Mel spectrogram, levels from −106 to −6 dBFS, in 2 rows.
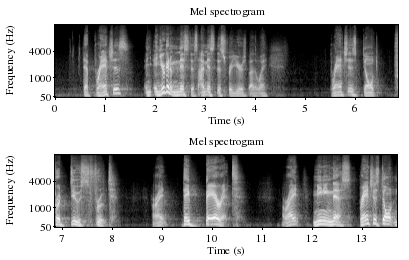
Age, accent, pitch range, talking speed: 30-49, American, 120-160 Hz, 135 wpm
